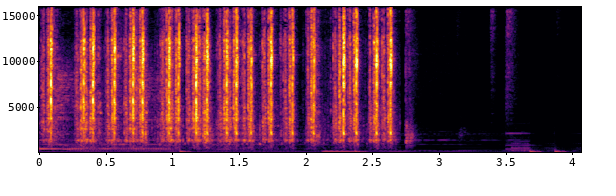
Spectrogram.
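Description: Typewriter key-clicking sound effect, a rapid run of clicks over soft background music with held tones. The clicks stop a little before three seconds in, and a few more come near the end.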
